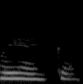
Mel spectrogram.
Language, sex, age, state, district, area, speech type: Manipuri, female, 18-30, Manipur, Kangpokpi, urban, conversation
